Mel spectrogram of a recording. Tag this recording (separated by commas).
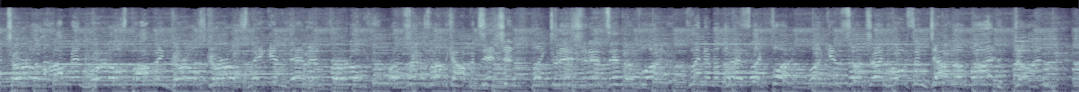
Music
